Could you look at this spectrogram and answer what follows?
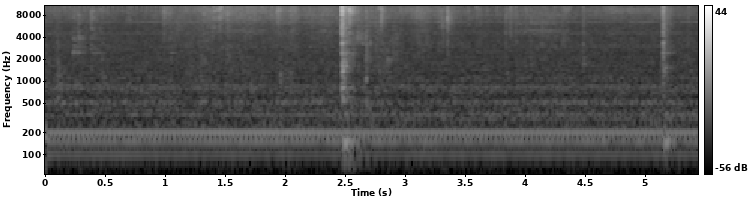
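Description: Microwave oven running with a steady low hum, while a ladle clacks once against a plastic pressure cooker pot about two and a half seconds in and taps lightly near the end.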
